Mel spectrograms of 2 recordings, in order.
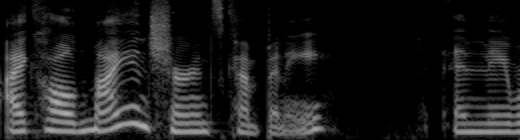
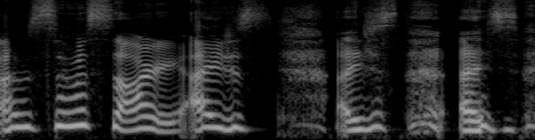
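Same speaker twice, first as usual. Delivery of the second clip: mock high, slow bawling with gasping breaths; 6 semitones higher than usual. Retelling a phone call to insurance: imitating own past sobbing. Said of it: "I'm straight up hyperventilating and bawling".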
